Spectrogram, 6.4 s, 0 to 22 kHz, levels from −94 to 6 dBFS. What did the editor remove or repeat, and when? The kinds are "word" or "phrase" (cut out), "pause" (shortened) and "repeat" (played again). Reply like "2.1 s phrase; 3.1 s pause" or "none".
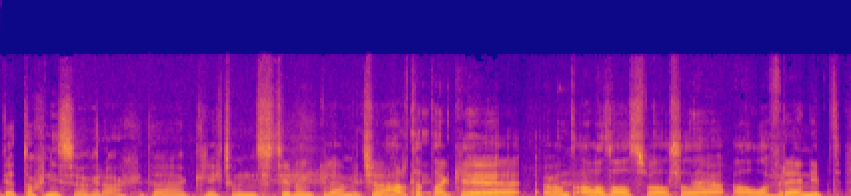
none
